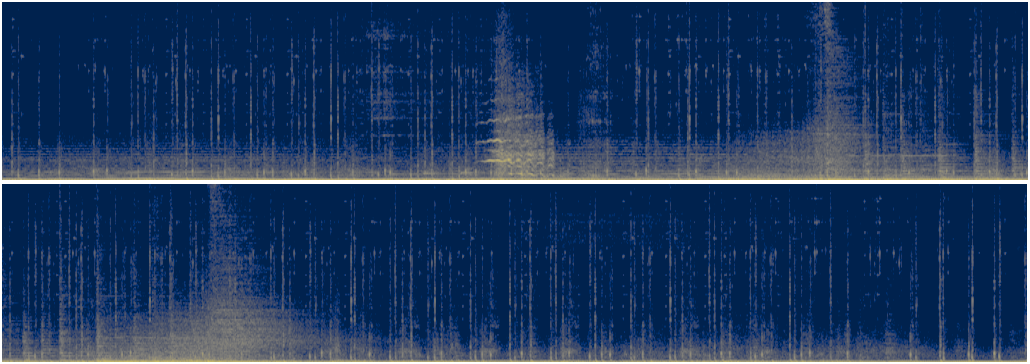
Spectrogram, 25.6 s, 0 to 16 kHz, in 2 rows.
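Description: Horse galloping in The Witcher 3, a steady rhythmic hoof clatter with low rumble running throughout, broken by a couple of brief brighter bursts that could be neighs.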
